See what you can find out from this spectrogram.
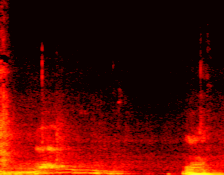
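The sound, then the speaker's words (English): A cat gives one loud, tonal meow near the end, after a quieter stretch with voices. “Silence, cat.”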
